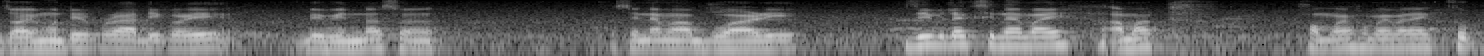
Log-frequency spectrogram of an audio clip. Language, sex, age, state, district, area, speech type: Assamese, male, 30-45, Assam, Nalbari, rural, spontaneous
